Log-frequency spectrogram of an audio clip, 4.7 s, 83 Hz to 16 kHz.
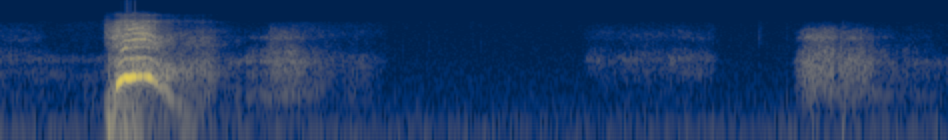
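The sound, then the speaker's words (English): Heavy breaths drawn in and out through the mouth: one loud, voiced, gasping breath comes first, then a softer breath, and after a long silence a further moderate breath follows. “Breathe in and out 5 times heavily. With your mouth.”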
